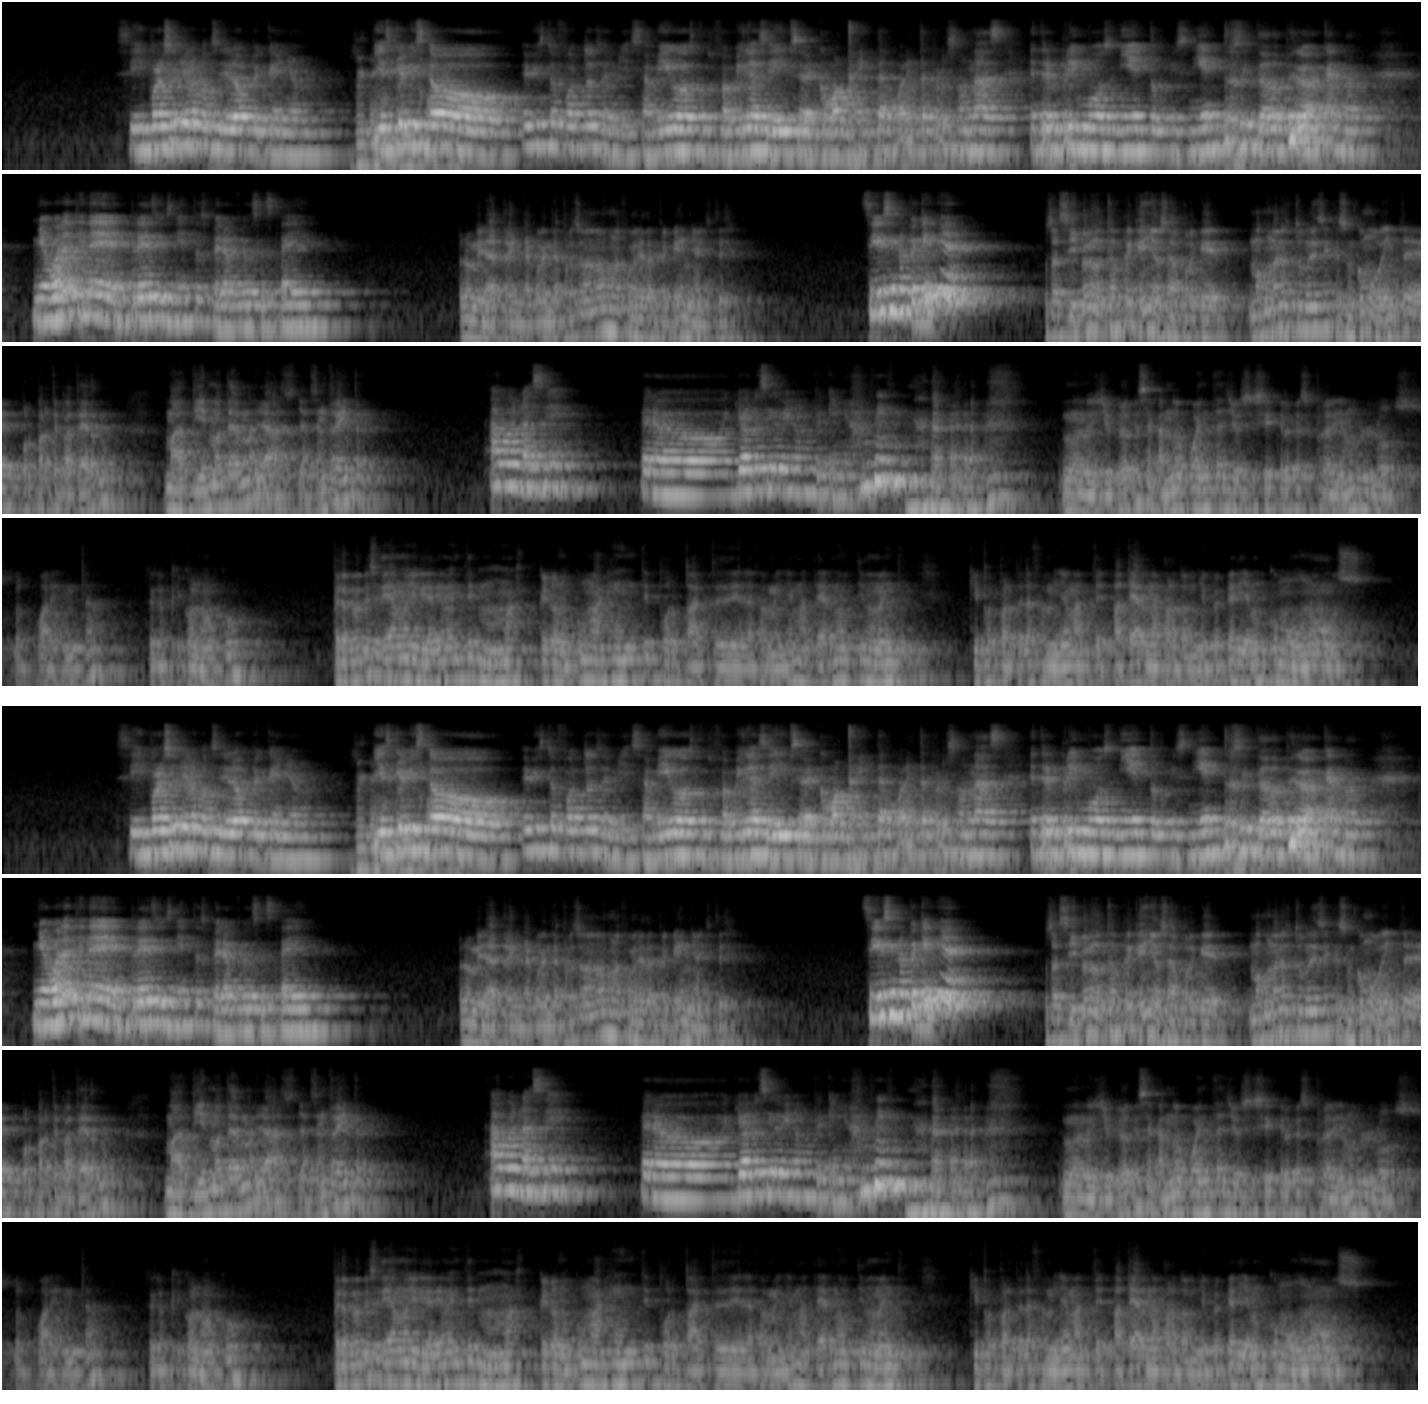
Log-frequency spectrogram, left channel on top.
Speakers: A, on the right; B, on the left.
A: Sí, por eso yo
B: Ah,
A: lo considero pequeño.
B: Son como
A: Y es
B: 30
A: que he visto,
B: más o menos.
A: he visto fotos de mis amigos con sus familias y ahí se ven como 30 40 personas entre primos, nietos, bisnietos y todo, pero acá no. Mi abuela tiene tres bisnietos, pero pues hasta ahí.
B: Pero mira, 30, 40 personas no es una familia tan pequeña, ¿viste?
A: ¿Sigue siendo pequeño?
B: O sea, sí, pero no es tan pequeña. O sea, porque más o menos tú me dices que son como 20 por parte paterna, más 10 materna, ya, ya hacen 30.
A: Ah, bueno, sí, pero yo lo sigo viendo muy pequeño. <laughs>
B: <laughs> Bueno, yo creo que sacando cuentas, yo sí, sí creo que superaríamos los, los 40 de los que conozco, pero creo que sería mayoritariamente más que conozco más gente por parte de la familia materna últimamente que por parte de la familia mate- paterna, perdón. Yo creo que haríamos como unos,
